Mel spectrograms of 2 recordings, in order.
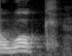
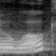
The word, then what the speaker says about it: woke: Alors l'étymologie c'est difficile, c'est en fait woke, qui ne se prononce pas woke comme un instrument de cuisine, vous savez, mais woke, c'est-à-dire c'est une diphtongue, il y a deux sons.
